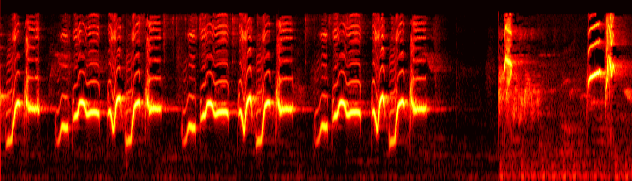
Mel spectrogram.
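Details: Lure recording of white-rumped shama song meant to make silent shamas sing: a clear whistled rising-then-falling phrase repeated about four times, followed by harsher scratchy notes over low hum.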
